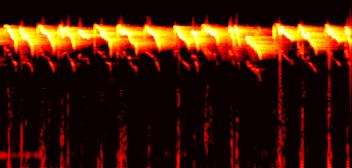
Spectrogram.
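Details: Oriental white-eye, buxtoni type, singing energetically to provoke other white-eyes: an unbroken stream of sharp, high, downward-sweeping chirps repeated several times a second.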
